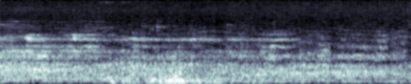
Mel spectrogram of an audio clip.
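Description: Lecture-hall audience laughing together, a steady wash of many voices laughing at once.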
